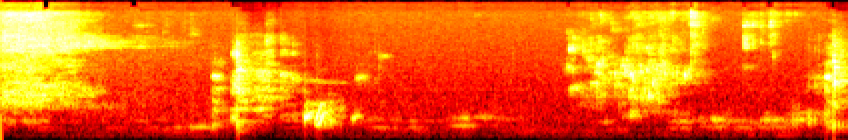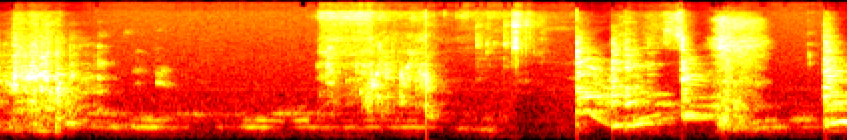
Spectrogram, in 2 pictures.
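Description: Water is poured into a curry cooking in a pan for an Odia chickpea-dal bara curry, heard as several close, splashy bursts separated by short quiet gaps.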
